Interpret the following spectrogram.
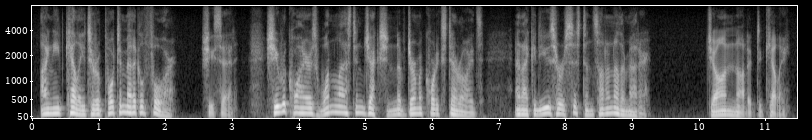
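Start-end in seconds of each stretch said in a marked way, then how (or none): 0.1-2.2 higher-pitched doctor's voice, businesslike; a hint of a doctor making a request; lightly voiced doctor. 3.5-9.3 higher-pitched doctor's voice, businesslike; a hint of a doctor making a request; lightly voiced doctor.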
